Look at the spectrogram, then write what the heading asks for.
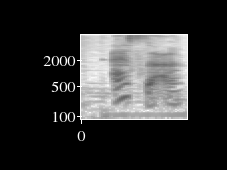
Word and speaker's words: ESSA: would be applying for essa rhyming with vanessa is the law that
